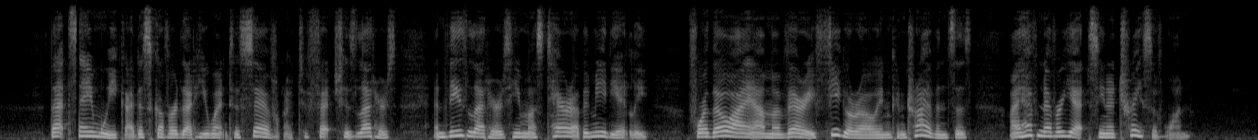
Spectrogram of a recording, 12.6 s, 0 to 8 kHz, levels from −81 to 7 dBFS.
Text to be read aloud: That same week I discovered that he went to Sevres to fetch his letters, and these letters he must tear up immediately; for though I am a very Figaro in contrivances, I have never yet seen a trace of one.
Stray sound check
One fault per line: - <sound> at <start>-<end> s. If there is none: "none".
- dropout at 0.8-0.8 s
